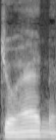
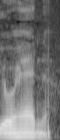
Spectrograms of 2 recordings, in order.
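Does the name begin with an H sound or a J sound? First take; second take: J sound; H sound. First: The name begins with a J sound. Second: The name begins with an H sound. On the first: The speaker calls it wrong. "just know you said it wrong" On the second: The speaker calls it right. "So Johanna"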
